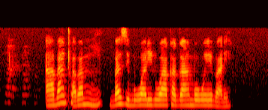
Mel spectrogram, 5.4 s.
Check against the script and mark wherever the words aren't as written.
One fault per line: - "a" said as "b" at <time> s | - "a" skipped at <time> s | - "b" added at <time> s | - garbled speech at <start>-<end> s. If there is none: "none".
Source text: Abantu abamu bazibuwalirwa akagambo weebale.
none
